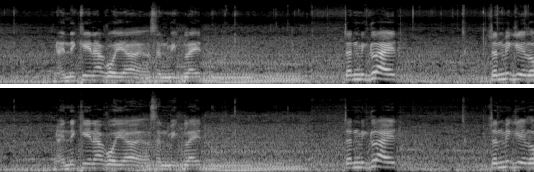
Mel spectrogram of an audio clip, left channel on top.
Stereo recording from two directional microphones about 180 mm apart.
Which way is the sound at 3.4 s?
10° left (ahead or behind).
